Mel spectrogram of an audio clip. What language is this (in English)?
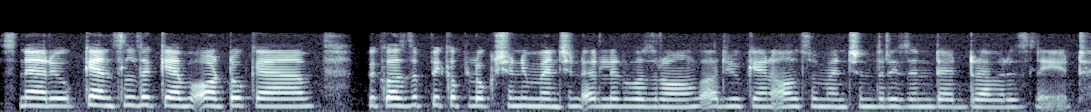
Kashmiri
